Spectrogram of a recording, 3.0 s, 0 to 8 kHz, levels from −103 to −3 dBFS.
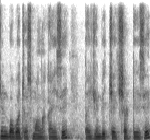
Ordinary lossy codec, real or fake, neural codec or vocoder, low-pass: none; real; none; none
